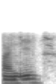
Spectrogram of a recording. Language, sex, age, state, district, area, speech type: Dogri, male, 18-30, Jammu and Kashmir, Udhampur, rural, conversation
